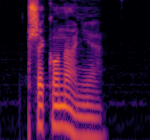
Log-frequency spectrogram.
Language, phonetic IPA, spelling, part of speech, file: Polish, [ˌpʃɛkɔ̃ˈnãɲɛ], przekonanie, noun, Pl-przekonanie.ogg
